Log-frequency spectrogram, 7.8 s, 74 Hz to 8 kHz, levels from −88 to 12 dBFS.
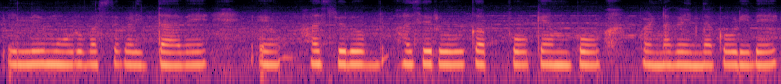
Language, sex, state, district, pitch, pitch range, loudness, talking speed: Kannada, female, Karnataka, Bidar, 225 Hz, 220-230 Hz, -15 LUFS, 85 wpm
